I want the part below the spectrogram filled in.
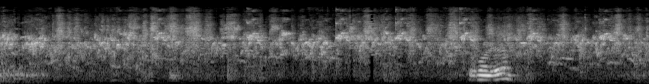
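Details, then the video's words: Budgerigars at play, keeping up a dense, steady warble of scratchy chirps and high twittering notes, with a short burst of human speech near the end. "Der Wellispielfilm"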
